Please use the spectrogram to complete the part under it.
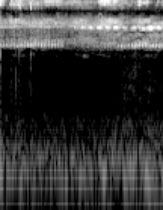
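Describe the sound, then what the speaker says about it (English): A steady, high-pitched chorus of crickets chirping continuously, with no other sounds. "if you guessed crickets, then you're exactly right"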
